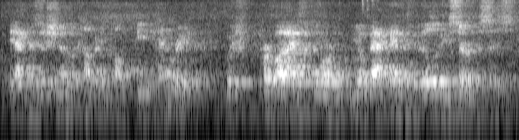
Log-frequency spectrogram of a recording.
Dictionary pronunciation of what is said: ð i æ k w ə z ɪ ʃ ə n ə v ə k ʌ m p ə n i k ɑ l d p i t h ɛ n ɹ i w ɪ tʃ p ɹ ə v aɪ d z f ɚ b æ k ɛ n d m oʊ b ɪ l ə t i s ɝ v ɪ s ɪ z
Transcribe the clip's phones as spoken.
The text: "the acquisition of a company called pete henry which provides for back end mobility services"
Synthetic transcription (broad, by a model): ð i æ k w ə z ɪ ʃ ə n ə v ə k ʌ m p ə n i k ɑ l d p i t h ɛ n ɹ i w ɪ tʃ p ɹ ə v aɪ d z f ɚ b æ k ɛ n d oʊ b ɪ l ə t i s ɝ v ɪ s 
